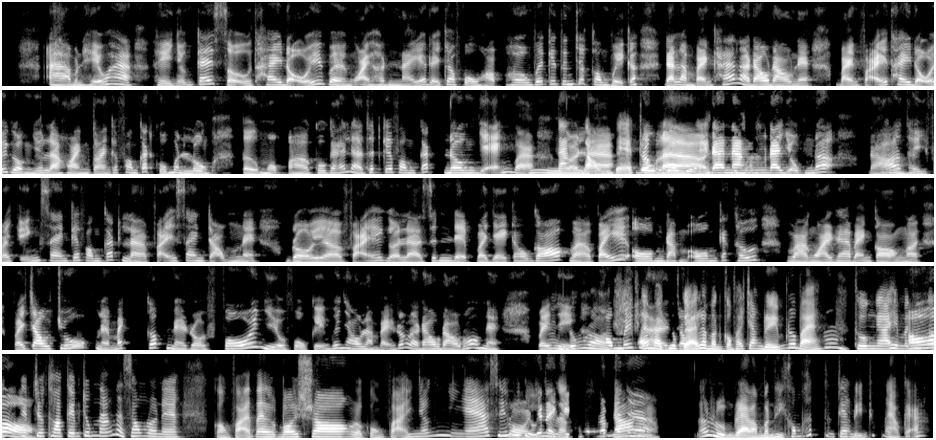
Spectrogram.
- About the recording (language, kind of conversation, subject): Vietnamese, advice, Bạn có bao giờ cảm thấy mình phải ăn mặc hoặc thay đổi ngoại hình để phù hợp với người khác không?
- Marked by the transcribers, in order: tapping; laugh; other background noise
